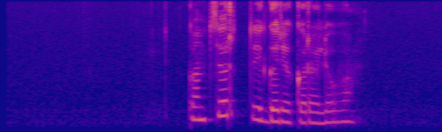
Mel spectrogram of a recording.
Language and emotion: Russian, neutral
